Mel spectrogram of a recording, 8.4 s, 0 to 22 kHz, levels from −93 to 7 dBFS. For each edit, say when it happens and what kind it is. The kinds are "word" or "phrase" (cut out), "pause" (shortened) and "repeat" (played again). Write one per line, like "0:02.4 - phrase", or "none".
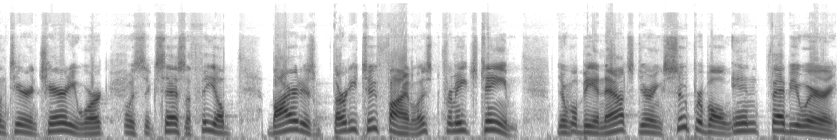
0:01.2 - word
0:01.8 - word
0:03.2 - word
0:04.4 - word
0:05.7 - word
0:07.3 - word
